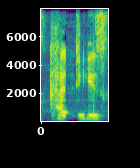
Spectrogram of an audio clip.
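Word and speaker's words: Cadiz: for the black network is his name is kadis kada can you spell it yes kadis is c a d i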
